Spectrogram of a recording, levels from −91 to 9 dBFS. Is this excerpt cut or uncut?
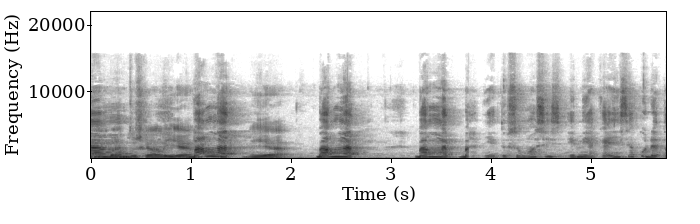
cut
